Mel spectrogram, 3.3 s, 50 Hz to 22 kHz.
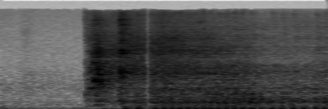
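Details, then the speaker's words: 2006 Honda Big Ruckus scooter, cold start after a fuel filter change: quiet, then a quick catch and straight into an even, steady idle; clean healthy start. "we go everything sounds good"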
